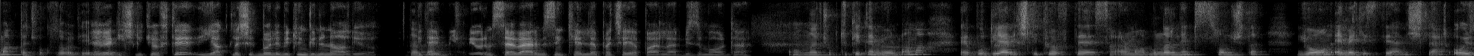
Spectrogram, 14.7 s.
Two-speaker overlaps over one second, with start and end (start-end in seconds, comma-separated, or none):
none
